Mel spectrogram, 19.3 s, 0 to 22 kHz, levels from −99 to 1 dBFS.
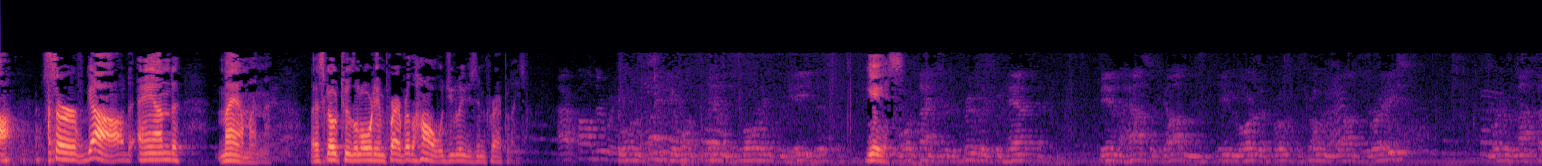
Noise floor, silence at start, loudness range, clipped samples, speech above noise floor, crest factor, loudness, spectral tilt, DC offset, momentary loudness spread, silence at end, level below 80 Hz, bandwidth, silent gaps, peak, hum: -60 dBFS; 0 s; 23 LU; under 0.1%; 35 dB; 24 dB; -25 LUFS; -6 dB/octave; under 0.1%; 26 LU; 0 s; -68 dBFS; 6.2 kHz; none; -6 dBFS; none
